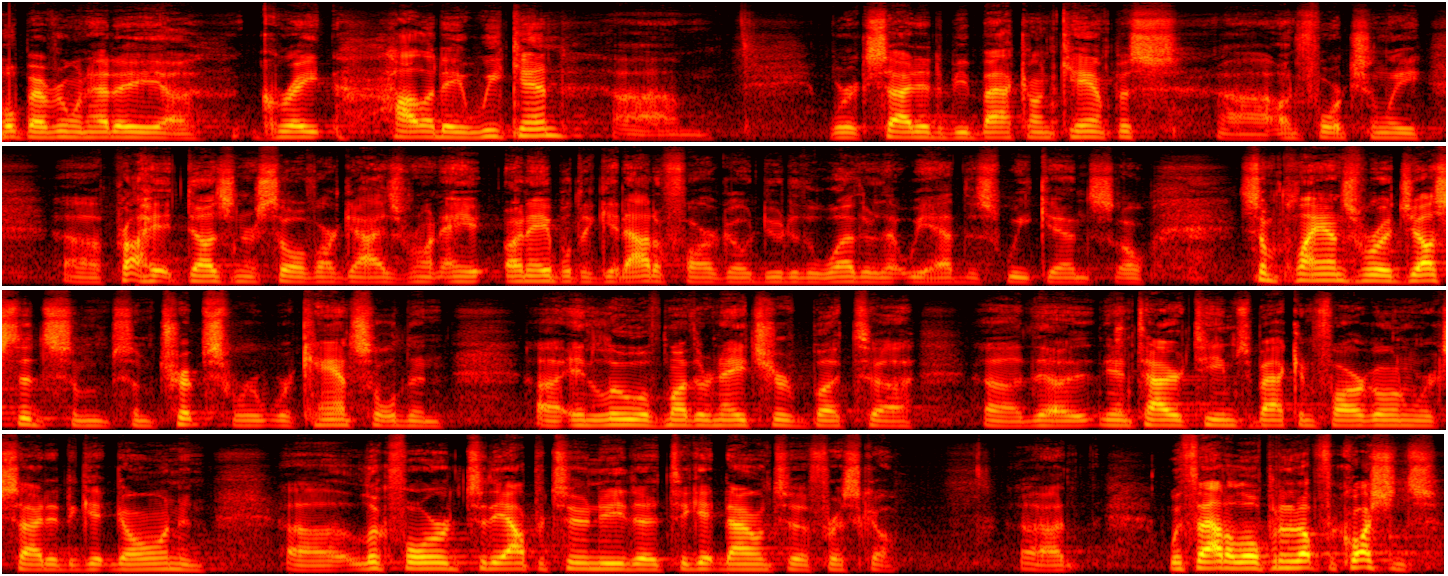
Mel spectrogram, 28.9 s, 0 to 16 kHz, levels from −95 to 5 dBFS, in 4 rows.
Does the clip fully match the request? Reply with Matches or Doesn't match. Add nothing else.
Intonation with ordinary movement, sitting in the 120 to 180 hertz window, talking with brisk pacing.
Doesn't match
